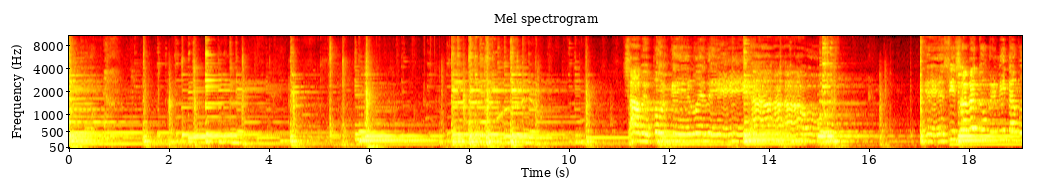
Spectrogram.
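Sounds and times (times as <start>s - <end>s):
flamenco guitar playing: 0.0s - 19.0s.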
